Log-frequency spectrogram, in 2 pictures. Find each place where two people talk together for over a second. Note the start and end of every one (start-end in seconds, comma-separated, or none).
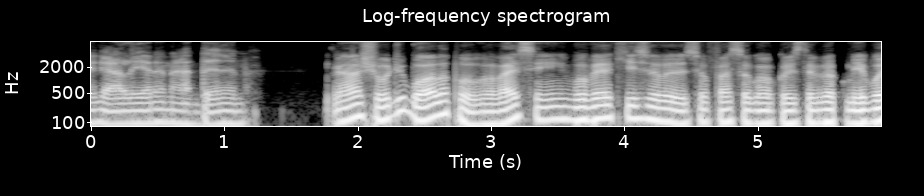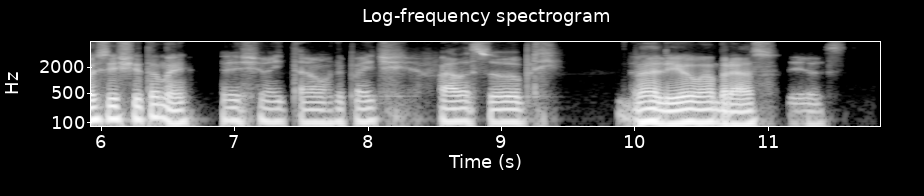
none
